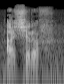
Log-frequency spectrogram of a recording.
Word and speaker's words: Ashraf: My name is Ashraf. – How do you say it all? – A-S-H-R-A-F, Ashraf.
